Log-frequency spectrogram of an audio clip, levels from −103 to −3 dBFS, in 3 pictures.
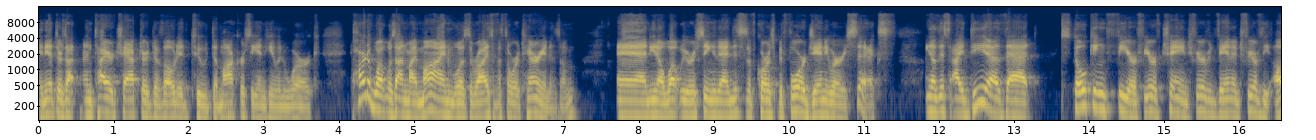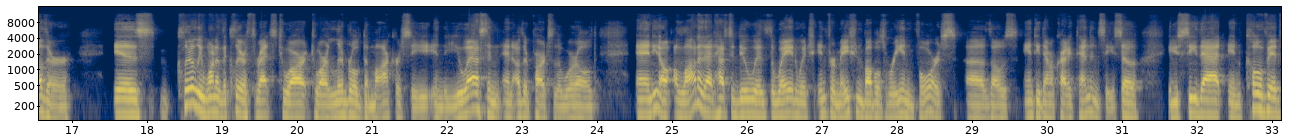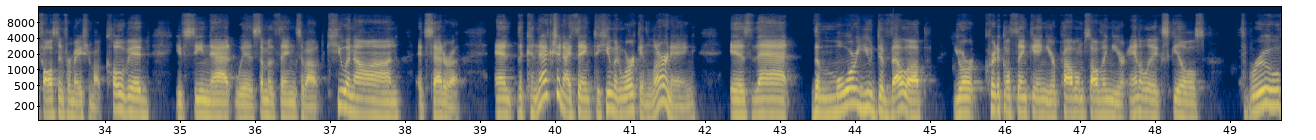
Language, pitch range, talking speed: English, 115-145 Hz, 180 wpm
